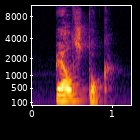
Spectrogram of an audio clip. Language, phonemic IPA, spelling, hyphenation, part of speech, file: Dutch, /ˈpɛi̯l.stɔk/, peilstok, peil‧stok, noun, Nl-peilstok.ogg
- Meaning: gauge used for measuring the water level or the level of another fluid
